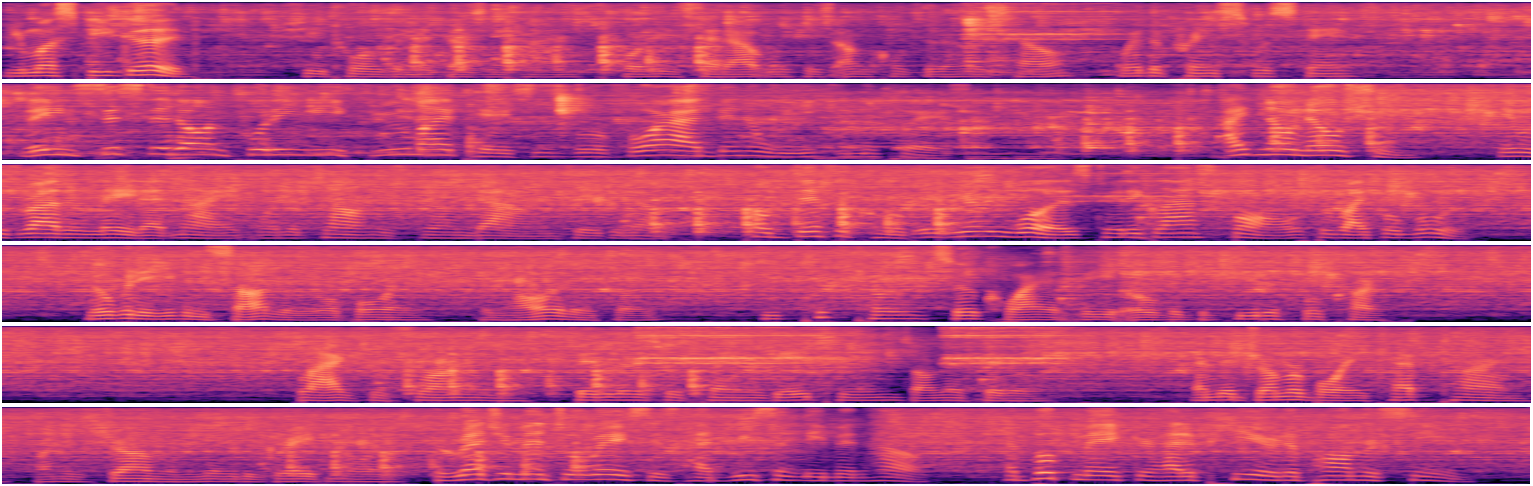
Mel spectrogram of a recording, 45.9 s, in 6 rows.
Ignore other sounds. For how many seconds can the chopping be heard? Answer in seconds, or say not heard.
9 s.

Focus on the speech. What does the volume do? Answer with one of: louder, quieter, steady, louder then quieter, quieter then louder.
steady.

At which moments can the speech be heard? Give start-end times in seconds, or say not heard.
0.0-6.8, 7.8-12.4, 13.8-22.6, 23.4-29.9, 32.0-45.5.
